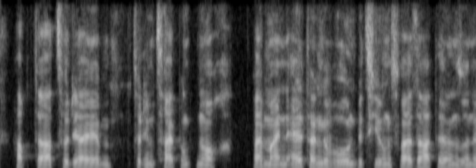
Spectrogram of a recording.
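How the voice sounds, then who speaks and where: A man with a medium pitch talks at a fairly quick pace in a flat monotone. The sound is dry and close with no echo, and the background is quiet. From Trier area, Rhineland-Palatinate, Germany. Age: 30s. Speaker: landlord, property investor. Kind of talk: interview.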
